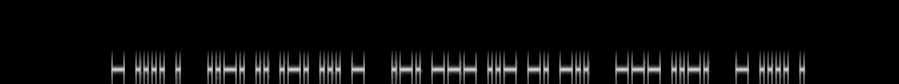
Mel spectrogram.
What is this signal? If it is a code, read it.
Morse code, heard as a keyed tone, about 30 wpm, 700 Hz. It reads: THE FIRST ROUND OF THE
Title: Sets of 5 Words Encore 30wpm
